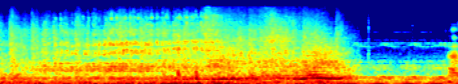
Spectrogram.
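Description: A car engine roars loudly as the car pulls away.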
